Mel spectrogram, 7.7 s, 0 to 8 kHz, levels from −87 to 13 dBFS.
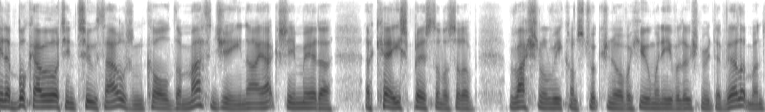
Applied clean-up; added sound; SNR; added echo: none; none; none; none.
